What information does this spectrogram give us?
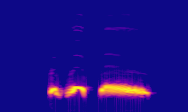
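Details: Low, mellow spotted dove coo used to attract wild doves: two quick linked notes, a brief pause, then one long even note gently sloping down, with a silent background.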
